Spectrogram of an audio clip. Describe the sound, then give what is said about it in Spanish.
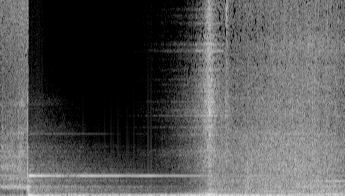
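A car's engine rumbles steadily, with a brief whoosh of movement partway through, as the car pulls in and parks at a hospital. No one speaks. “Luis Estacionó el auto y bajó con la niña en brazos casi corriendo”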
